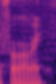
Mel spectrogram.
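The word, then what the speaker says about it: Farore: And I think I mentioned before, I've always pronounced it Faro, even though it's Japanese, so it's probably Furore.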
